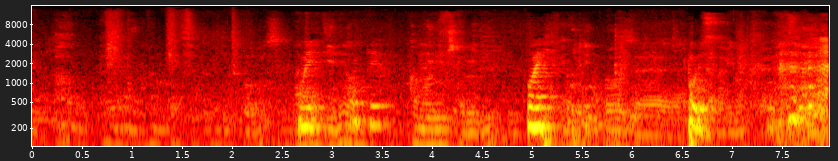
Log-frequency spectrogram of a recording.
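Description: A middle-aged woman speaks expressively into a microphone.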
